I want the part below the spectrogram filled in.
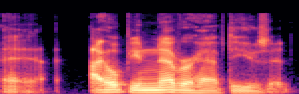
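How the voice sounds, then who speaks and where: A man playing a driven, rattled detective in a film script read-through, with halting speech and repeated words. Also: low voice, steady tone. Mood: urgent, reassuring. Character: driven, rattled male detective obsessed with his case. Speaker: actor at a script table read.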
